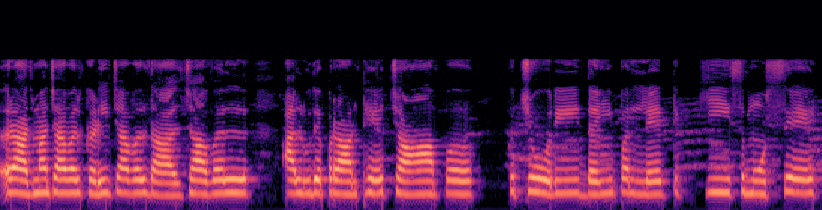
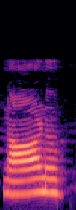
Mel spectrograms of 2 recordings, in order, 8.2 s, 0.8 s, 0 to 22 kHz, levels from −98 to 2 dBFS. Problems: constant background noise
